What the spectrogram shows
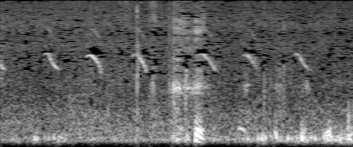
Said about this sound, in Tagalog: Bisaya na manok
